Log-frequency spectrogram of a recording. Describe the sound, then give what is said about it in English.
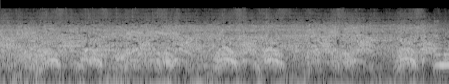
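A large crowd at a pro-Palestine street protest in France shouts slogans in French, a dense roar of many voices rising and falling in rhythmic chanted waves, loud and steady throughout. “Here they are shouting in French.”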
